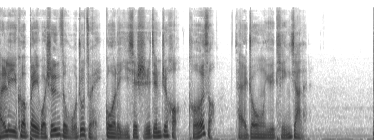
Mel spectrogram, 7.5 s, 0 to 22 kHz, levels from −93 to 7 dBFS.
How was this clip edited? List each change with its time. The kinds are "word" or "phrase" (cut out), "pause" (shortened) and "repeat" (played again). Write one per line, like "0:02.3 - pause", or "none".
0:02.1 - pause
0:03.7 - pause
0:04.5 - pause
